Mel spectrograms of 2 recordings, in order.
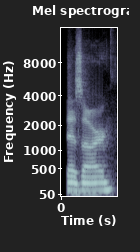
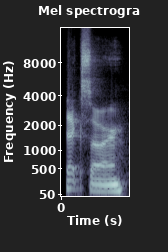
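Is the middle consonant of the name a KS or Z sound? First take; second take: Z; KS. First: The middle consonant is a Z sound. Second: The middle consonant is a KS sound.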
